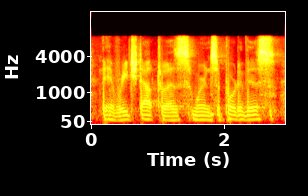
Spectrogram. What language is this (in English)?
English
